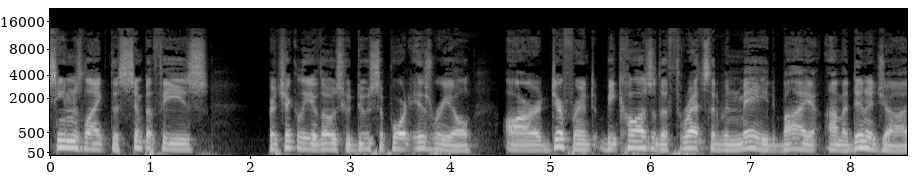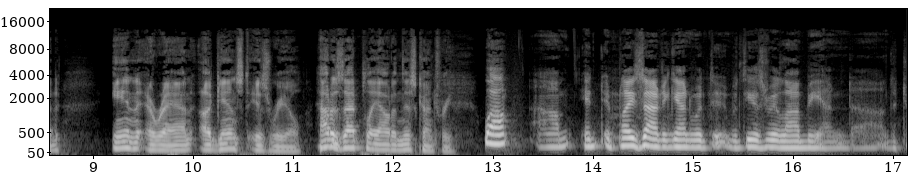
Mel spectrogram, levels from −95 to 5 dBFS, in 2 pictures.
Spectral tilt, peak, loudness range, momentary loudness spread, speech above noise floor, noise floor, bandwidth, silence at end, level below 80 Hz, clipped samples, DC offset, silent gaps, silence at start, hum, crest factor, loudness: -6 dB/octave; -4 dBFS; 3 LU; 11 LU; 45 dB; -68 dBFS; 13.5 kHz; 0.1 s; -46 dBFS; under 0.1%; under 0.1%; none; 0 s; none; 20 dB; -24 LUFS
